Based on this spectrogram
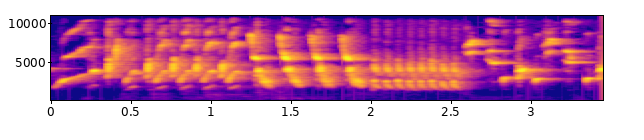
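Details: Young Balkan European goldfinch delivering a rapid string of chirps and a fast, evenly pulsed trill, ending with a few clipped twittering notes.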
